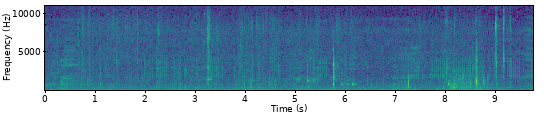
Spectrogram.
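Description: Soup simmering in a wok, bubbling with scattered small pops. Near the end a wooden spatula stirs it, with a quick run of knocks and scrapes against the pan.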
